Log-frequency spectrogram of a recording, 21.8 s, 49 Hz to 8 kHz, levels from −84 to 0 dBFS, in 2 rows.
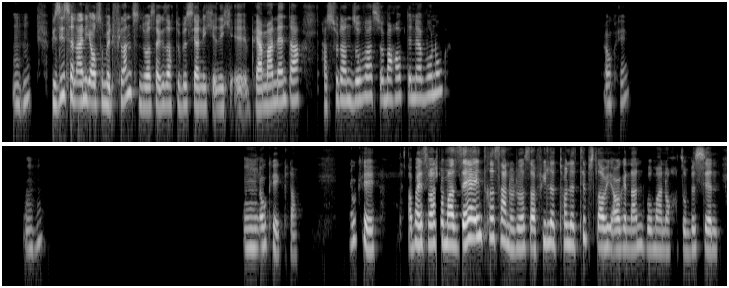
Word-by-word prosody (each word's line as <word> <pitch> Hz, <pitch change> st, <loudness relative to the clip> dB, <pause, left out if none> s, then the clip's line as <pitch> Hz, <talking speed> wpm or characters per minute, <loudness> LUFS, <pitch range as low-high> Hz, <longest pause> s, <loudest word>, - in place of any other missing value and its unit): Mhm, 205 Hz, +5 st, -11 dB, 0.3 s
wie 200 Hz, -, -3 dB
sieht 265 Hz, +6 st, +1 dB
es -, -, 0 dB
denn 265 Hz, -5 st, +2 dB
eigentlich 215 Hz, 0 st, +4 dB
aus 200 Hz, 0 st, +3 dB
so 210 Hz, -, -7 dB
mit 190 Hz, -2 st, 0 dB
Pflanzen? 230 Hz, -2 st, -3 dB
Du 180 Hz, -, 0 dB
hast 180 Hz, 0 st, 0 dB
ja 185 Hz, -, +2 dB
gesagt, 195 Hz, 0 st, -2 dB
du -, -, -7 dB
bist 190 Hz, 0 st, -4 dB
ja 180 Hz, -2 st, +3 dB
nicht 180 Hz, 0 st, -8 dB
nicht, 175 Hz, 0 st, -7 dB
äh, -, -, -6 dB
permanent 195 Hz, +6 st, +2 dB
da. 230 Hz, +1 st, +1 dB, 0.3 s
Hast 185 Hz, +2 st, -9 dB
du 230 Hz, -, -6 dB
dann 225 Hz, -1 st, -2 dB
sowas 260 Hz, +4 st, -3 dB
überhaupt 250 Hz, +2 st, -3 dB
in 245 Hz, 0 st, -5 dB
der 245 Hz, 0 st, -3 dB
Wohnung? 290 Hz, +4 st, -5 dB, 2.4 s
Okay. 210 Hz, +5 st, -12 dB, 1.8 s
Mhm. 195 Hz, +8 st, -15 dB, 3.0 s
Mhm, 200 Hz, 0 st, -5 dB
okay, 215 Hz, -4 st, -3 dB
klar. 155 Hz, -1 st, -15 dB, 0.7 s
Okay, 195 Hz, -7 st, -1 dB, 0.4 s
aber 210 Hz, +3 st, +3 dB
es 225 Hz, 0 st, -2 dB
war 230 Hz, +1 st, +5 dB
schon 245 Hz, -, 0 dB
mal 225 Hz, -1 st, +7 dB
sehr 240 Hz, +7 st, +8 dB
interessant 285 Hz, -5 st, +1 dB
und 195 Hz, -, -4 dB
du 200 Hz, -, -1 dB
hast 200 Hz, +1 st, -2 dB
da 195 Hz, -, +6 dB
viele 240 Hz, +4 st, -2 dB
tolle 230 Hz, -2 st, -1 dB
Tipps, 280 Hz, +4 st, -6 dB
glaube 205 Hz, -1 st, +3 dB
ich, -, -, -2 dB
auch 190 Hz, +1 st, +2 dB
genannt, 195 Hz, +2 st, -3 dB
wo 190 Hz, -, -3 dB
man 185 Hz, -1 st, -4 dB
noch 180 Hz, 0 st, -9 dB
so 180 Hz, -, -7 dB
'n 170 Hz, -, -12 dB
bisschen 190 Hz, -2 st, -1 dB
210 Hz, 165 wpm, -23 LUFS, 190-240 Hz, 3.0 s, sehr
